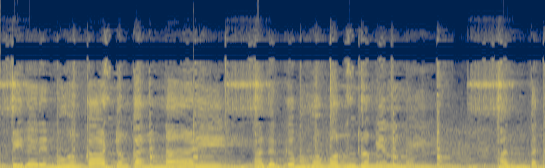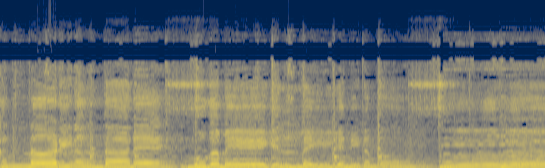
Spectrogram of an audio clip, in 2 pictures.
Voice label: Tamil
